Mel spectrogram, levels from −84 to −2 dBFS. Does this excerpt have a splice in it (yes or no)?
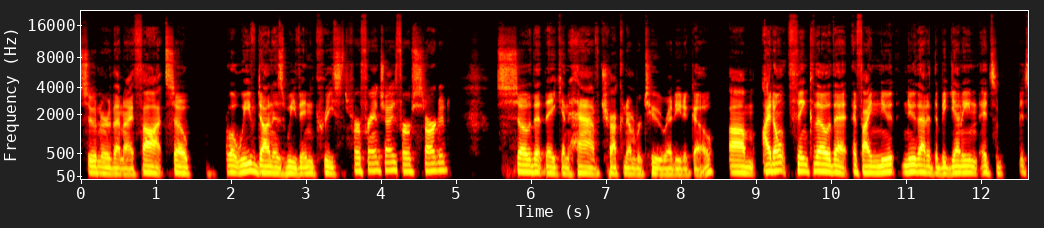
yes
